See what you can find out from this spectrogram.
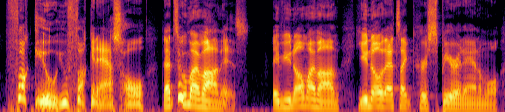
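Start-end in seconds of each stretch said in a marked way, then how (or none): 0.1-1.8 high Marge Simpson-like mom cursing; mock cursing mother; sweary mom. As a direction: swear in a pitched-up cartoon mother voice.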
